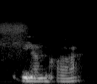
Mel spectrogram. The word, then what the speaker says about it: Enumclaw: I hope I pronounced that correctly. – Enumclaw, yeah.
